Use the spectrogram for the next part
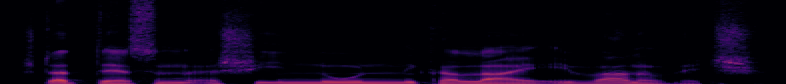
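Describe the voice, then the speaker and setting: A man narrating a radio drama from a script, in an expressive storytelling style. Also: mid-range voice, moderate pace, no echo, clean studio sound.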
